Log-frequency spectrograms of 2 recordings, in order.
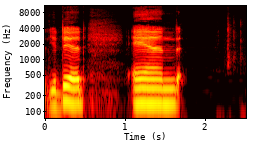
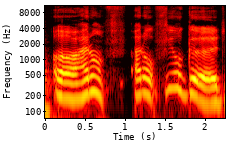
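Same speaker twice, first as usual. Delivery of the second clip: higher, mock sickly whine; feigned sickness; 7 semitones higher than usual. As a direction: play up being ill for sympathy. Kid feigning sickness to parents.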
